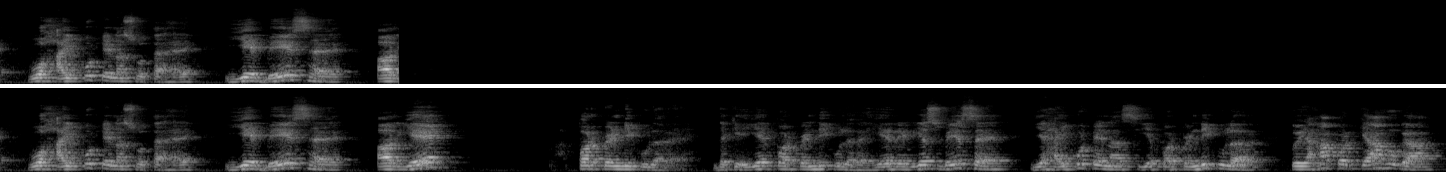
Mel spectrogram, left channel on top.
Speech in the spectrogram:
वो हाइपोटेनस होता है, ये बेस है और ये परपेंडिकुलर है। देखिए ये परपेंडिकुलर है, ये रेडियस बेस है, ये हाइपोटेनस, ये परपेंडिकुलर। तो यहां पर क्या होगा,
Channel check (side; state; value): left; drops out; at 4.0 s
